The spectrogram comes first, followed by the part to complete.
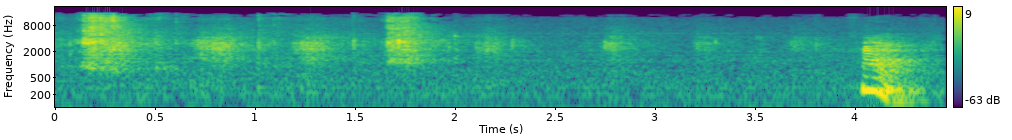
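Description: Chewing crunchy cinnamon twists: a run of crisp crunches, about two a second, that grow fainter as the mouthful is broken down.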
